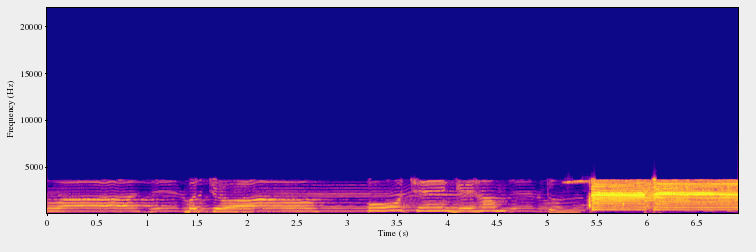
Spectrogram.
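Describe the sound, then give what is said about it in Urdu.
An electronic quiz-show buzzer pressed by a contestant on a religious quiz: tonal electronic sounds shift in pitch, then a loud, harsh sustained buzz rings out for the last second and a half. “نے buzzer بجائی ہے”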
